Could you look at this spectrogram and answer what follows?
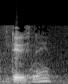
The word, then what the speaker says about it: Duszny: Deesney. – Deesney? – Yes. – Can you spell that, please? – D-U-S-Z-N-Y.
